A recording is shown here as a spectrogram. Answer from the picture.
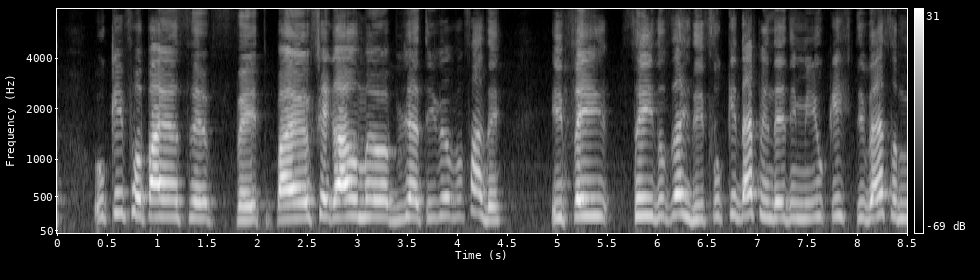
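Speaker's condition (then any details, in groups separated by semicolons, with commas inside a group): Cerebral palsy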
